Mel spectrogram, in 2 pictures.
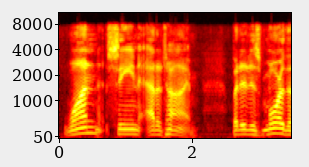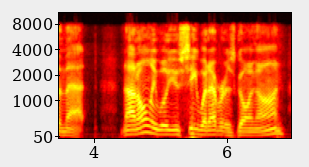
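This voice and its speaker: An actor playing a wry, wisecracking detective's legman, delivering scripted mystery narration and dialogue in a folksy, unhurried way. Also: lowish voice, a bit bright, no echo, dull audio.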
